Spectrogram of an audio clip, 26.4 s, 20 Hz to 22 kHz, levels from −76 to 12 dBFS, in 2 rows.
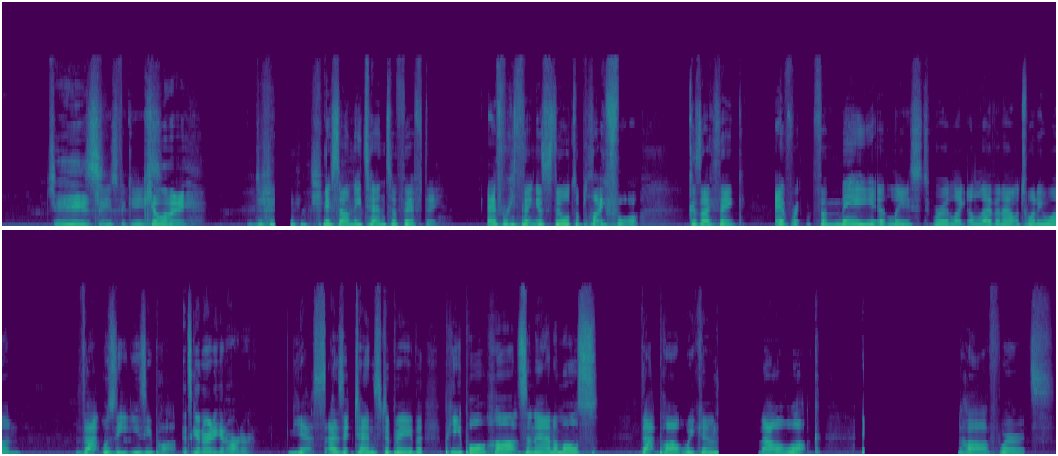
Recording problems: rain or running water; faint; throughout; 25 dB below the speech
audio cutting out; at 3.5 s, at 22 s for 0.5 s and at 24 s for 1 s

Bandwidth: 16.5 kHz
